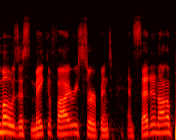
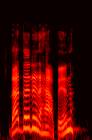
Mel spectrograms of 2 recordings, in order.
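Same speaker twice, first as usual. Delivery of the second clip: ordinary talk, nothing marked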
